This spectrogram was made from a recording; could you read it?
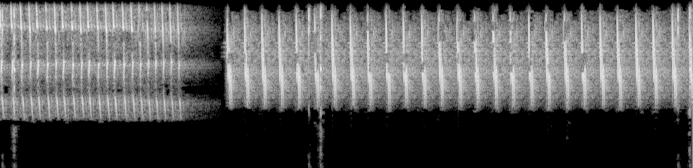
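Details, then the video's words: Energetic sunbird song, used as training audio to get songbirds singing. A shrill pulsing trill breaks off, then a faster, very even high buzzy trill runs for five seconds. Faint low clicks are heard now and then. "MASTERAN SPESIAL KOLIBRI GACOR"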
